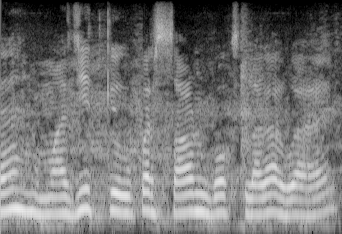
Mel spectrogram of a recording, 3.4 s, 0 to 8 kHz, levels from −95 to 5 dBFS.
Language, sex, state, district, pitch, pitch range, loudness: Hindi, male, Jharkhand, Ranchi, 180 Hz, 170-195 Hz, -12 LUFS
